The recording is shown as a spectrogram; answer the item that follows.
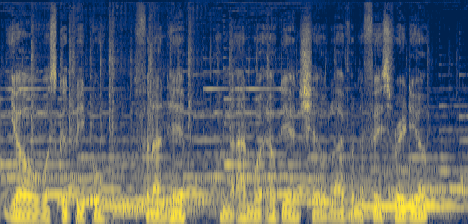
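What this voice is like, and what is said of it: Voice affected by a cold. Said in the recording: “I'm struck down with a bad one, so you'll probably hear it in my voice”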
